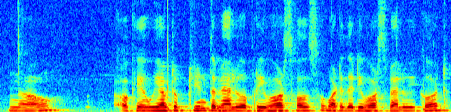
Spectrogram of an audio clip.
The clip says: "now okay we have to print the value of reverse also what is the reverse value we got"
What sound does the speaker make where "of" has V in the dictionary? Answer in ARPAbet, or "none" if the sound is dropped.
P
